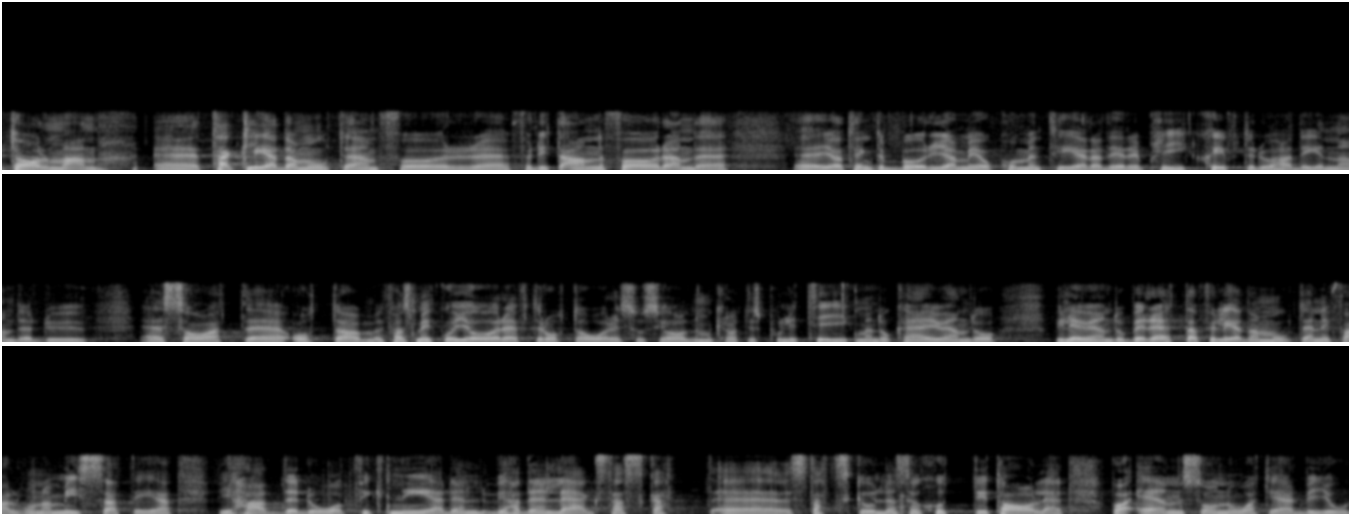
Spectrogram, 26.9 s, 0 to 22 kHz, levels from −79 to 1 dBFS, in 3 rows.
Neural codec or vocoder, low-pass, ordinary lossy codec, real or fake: none; none; none; real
